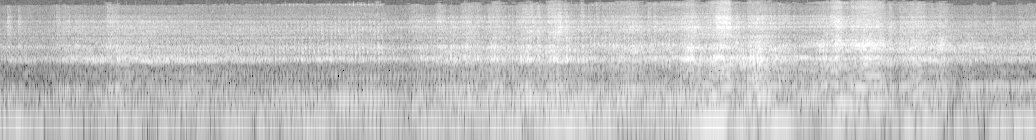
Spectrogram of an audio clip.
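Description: Dirt bike engines idling and revving, their pitch rising and falling, louder in the second half.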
